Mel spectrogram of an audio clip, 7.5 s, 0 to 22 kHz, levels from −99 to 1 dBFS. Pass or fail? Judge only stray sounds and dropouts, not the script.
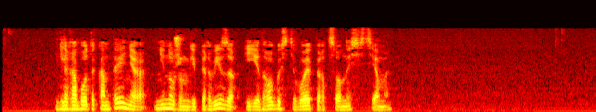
pass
